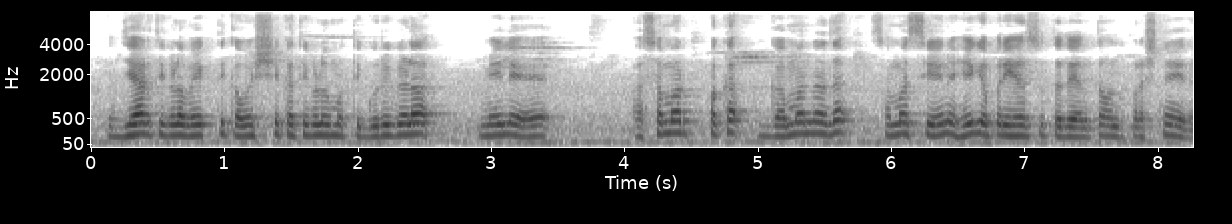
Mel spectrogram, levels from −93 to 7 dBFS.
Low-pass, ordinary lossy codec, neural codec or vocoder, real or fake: none; none; none; real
